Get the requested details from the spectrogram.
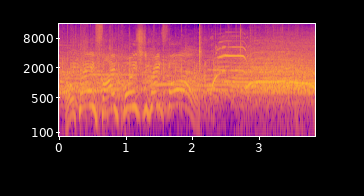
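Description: Young women cheer and shout excitedly.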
